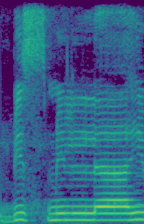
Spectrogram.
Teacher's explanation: seen like a whistle sound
